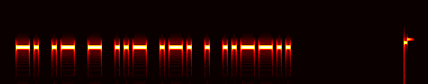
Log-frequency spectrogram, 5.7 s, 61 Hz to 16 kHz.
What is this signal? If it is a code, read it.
Morse code, heard as a keyed tone, about 20 wpm, 700 Hz. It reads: NATURE?
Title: Sentences from Top 1000 Words - Review Part 5 - 20wpm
